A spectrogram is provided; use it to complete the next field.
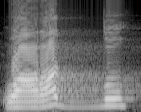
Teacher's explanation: Perhatikan huruf ba ditahan dan ditekan ya, karena di sini ada tanda tasdid.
